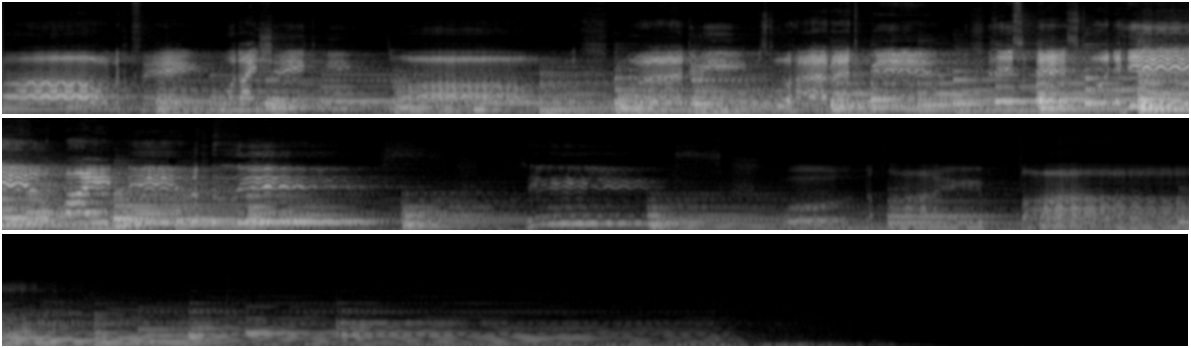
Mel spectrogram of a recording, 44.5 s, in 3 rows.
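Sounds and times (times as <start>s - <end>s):
person singing: 0.0s - 20.5s, 21.3s - 23.8s, 24.6s - 30.6s
piano: 0.0s - 40.2s.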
